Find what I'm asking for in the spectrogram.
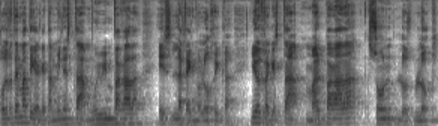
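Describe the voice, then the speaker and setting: A man's voice: medium pitch, a bit bright. A man in his twenties with an accent from Spain, presenting an explainer to camera as a YouTuber in an emphatic way. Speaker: YouTuber presenting a finance channel. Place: small home studio room, indoors.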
